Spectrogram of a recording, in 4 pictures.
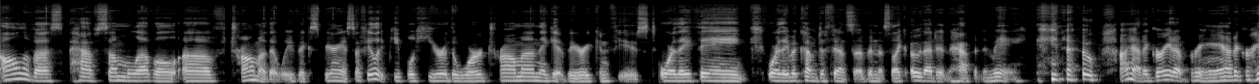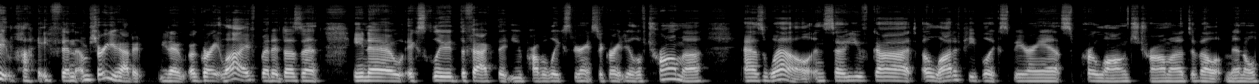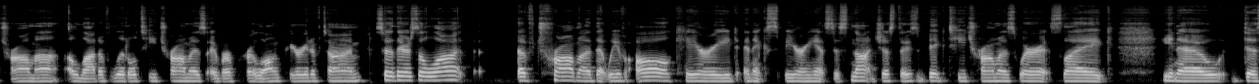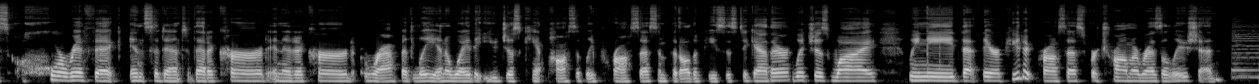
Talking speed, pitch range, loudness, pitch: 200 wpm, 155-180 Hz, -19 LUFS, 165 Hz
